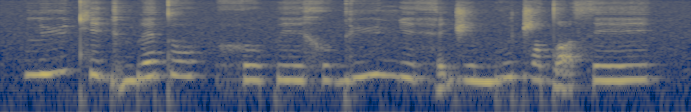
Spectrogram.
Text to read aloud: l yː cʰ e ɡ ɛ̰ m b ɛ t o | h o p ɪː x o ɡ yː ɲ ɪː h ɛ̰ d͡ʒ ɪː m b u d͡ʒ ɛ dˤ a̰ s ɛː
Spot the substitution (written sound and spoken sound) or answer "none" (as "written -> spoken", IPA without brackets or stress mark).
ɛː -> eː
